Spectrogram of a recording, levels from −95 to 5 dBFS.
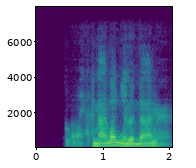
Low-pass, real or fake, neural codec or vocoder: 7.2 kHz; fake; codec, 16 kHz, 0.5 kbps, FreqCodec, larger model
